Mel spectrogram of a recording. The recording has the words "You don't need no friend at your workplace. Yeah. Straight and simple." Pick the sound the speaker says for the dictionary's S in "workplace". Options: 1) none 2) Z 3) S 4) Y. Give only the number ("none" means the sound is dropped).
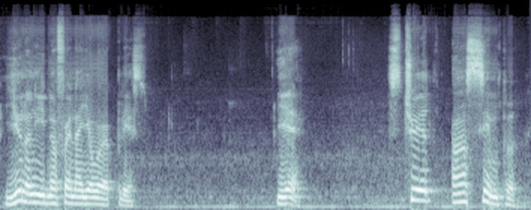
3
